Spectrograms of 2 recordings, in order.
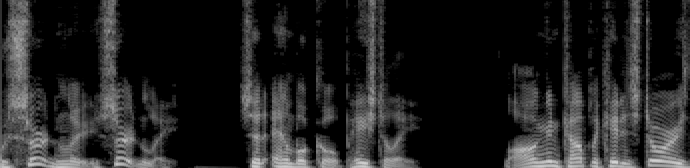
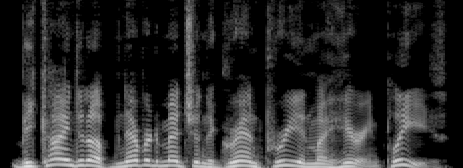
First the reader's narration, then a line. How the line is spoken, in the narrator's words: said Treddleford desperately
